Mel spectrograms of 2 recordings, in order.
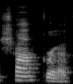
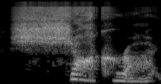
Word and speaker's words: chakra: And the original, I think it was Sanskrit language that it came from, does pronounce CH with a hard ch. And I'm not ch, so it's not sha.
